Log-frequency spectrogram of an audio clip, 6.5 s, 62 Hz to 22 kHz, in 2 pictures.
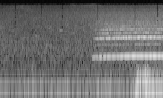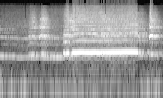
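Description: Whistle of a 15-inch gauge steam locomotive: one long blast that starts about two seconds in, steps up in pitch and grows much louder partway through, then cuts off shortly before the end.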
